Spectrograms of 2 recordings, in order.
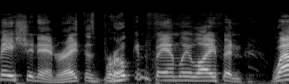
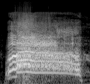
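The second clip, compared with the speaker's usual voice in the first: sudden high panicked yell, much louder; startled shout; 13 dB louder than usual. Retold or imitated. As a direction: yelp like you've been ambushed. Imagined reaction to child advances.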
